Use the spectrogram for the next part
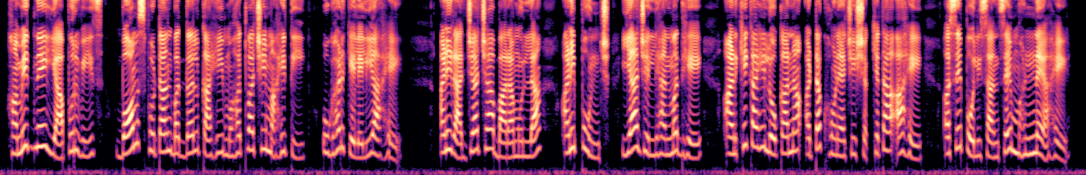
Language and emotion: Marathi, neutral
